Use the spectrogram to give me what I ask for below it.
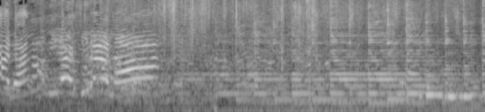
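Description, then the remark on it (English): A busy outdoor street market crowd, with as many people from Burma as from Thailand, with overlapping chatter, a few louder calling voices near the start, and a steady bed of murmuring and faint tones continuing throughout. “A walk through the street market is a mixture of smells and flavors, exotic even to the Thais.”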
